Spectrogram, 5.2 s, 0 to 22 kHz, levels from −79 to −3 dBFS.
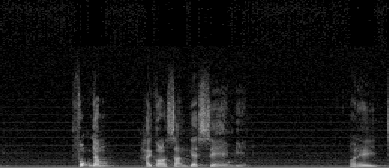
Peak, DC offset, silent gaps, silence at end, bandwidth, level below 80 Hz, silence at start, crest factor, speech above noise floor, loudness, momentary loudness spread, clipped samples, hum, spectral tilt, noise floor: -4 dBFS; under 0.1%; none; 0 s; over 20 kHz; -48 dBFS; 0 s; 24 dB; 20 dB; -27 LUFS; 25 LU; under 0.1%; none; -3.5 dB/octave; -46 dBFS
